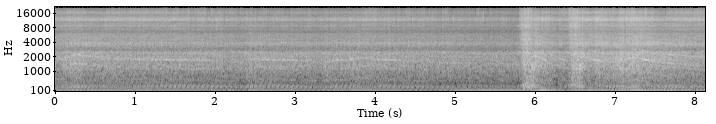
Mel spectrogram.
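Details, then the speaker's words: 1973 Honda CB500 Four, recommissioned after long disuse, carbs reassembled, engine a bit worn and uneven across cylinders, exhaust temperatures 80+ within ±15°: runs evenly on all four with clean blips; sounds good, idle screws still to set by emissions. "Sounds good, so I'm happy with it. It just needs sorting out the idle screws here on each cylinder, but I'm going to measure the emissions and set it by that because the engine is a bit worn."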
